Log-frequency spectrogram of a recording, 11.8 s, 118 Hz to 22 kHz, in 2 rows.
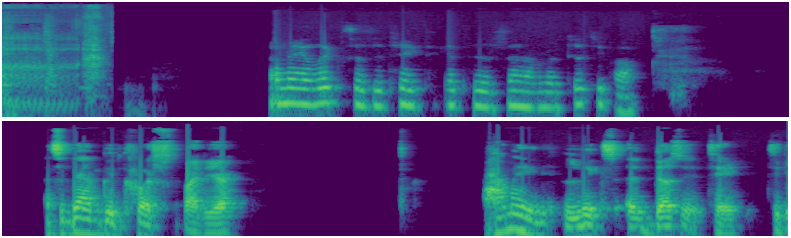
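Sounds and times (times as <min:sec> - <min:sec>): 
dog barking and growling: 0:00.0 - 0:00.8
speech: 0:02.1 - 0:05.2, 0:06.2 - 0:07.8, 0:09.5 - 0:11.7.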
